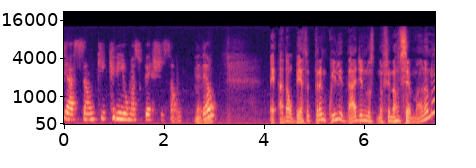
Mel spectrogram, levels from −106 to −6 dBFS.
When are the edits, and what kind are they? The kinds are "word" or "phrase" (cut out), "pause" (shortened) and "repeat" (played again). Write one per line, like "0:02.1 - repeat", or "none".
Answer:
none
